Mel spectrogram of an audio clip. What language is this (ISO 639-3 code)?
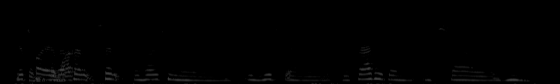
dan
